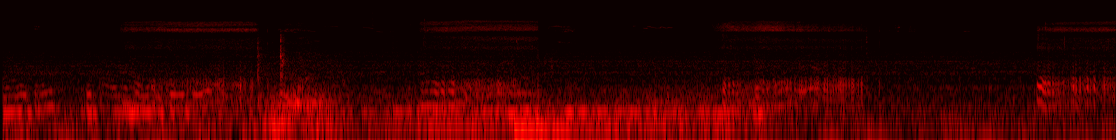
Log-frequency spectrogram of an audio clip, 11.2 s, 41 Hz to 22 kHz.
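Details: 3-year-old cat napping, snoring daily since kittenhood, with snore fluctuations that worry the owner; rhythmic low rattly snores with hissy exhalations, about 16 breaths a minute: snoring.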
